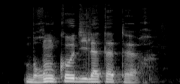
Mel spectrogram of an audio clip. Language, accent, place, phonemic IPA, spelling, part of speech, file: French, France, Lyon, /bʁɔ̃.ko.di.la.ta.tœʁ/, bronchodilatateur, noun, LL-Q150 (fra)-bronchodilatateur.wav
- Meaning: bronchodilator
